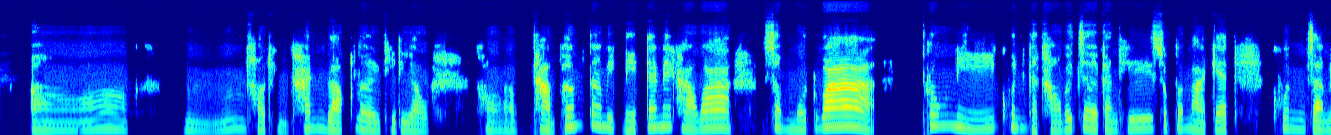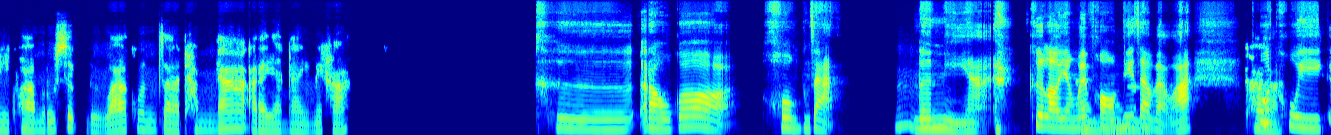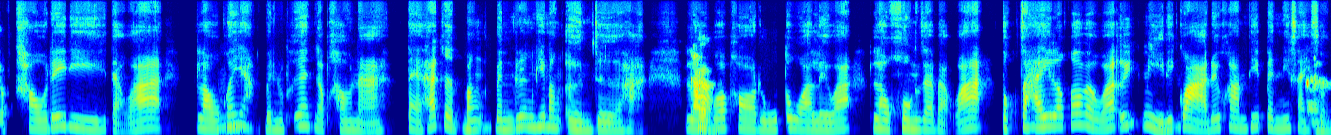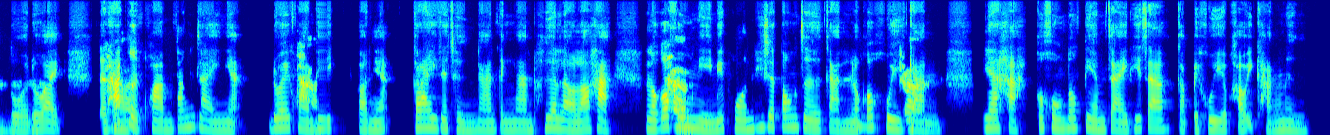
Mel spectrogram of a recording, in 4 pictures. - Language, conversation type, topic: Thai, advice, อยากเป็นเพื่อนกับแฟนเก่า แต่ยังทำใจไม่ได้ ควรทำอย่างไร?
- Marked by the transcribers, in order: chuckle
